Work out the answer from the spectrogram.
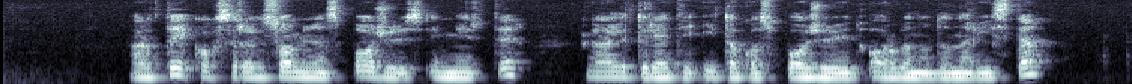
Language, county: Lithuanian, Vilnius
